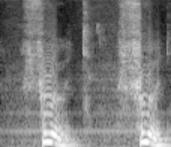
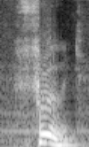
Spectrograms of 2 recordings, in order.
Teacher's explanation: Se alargan un poquito tanto las consonantes como la vocal.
